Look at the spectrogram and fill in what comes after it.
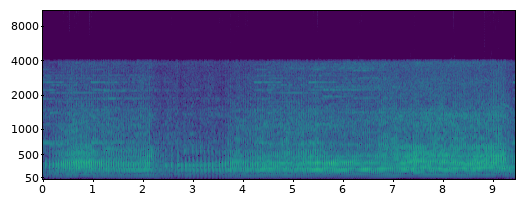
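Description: Yamaha R15 V3's single-cylinder engine running as the motorcycle rides along slowly. The engine note eases off briefly about two seconds in, then picks up again and holds steady.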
